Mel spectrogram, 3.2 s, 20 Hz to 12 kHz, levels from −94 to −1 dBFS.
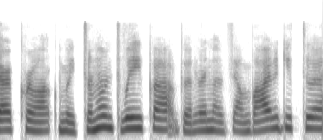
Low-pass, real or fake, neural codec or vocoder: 7.2 kHz; fake; codec, 16 kHz, 0.5 kbps, FreqCodec, larger model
